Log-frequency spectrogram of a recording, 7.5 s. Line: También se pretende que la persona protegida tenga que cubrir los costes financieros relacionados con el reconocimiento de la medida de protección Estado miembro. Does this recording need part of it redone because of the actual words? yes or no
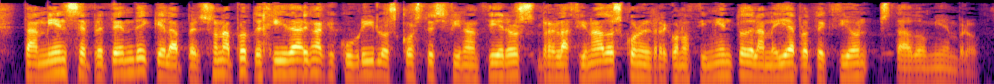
no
